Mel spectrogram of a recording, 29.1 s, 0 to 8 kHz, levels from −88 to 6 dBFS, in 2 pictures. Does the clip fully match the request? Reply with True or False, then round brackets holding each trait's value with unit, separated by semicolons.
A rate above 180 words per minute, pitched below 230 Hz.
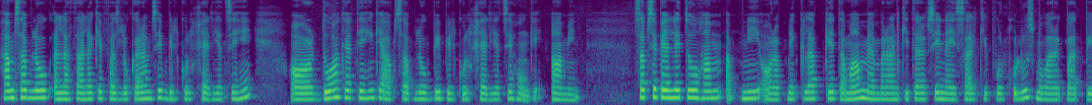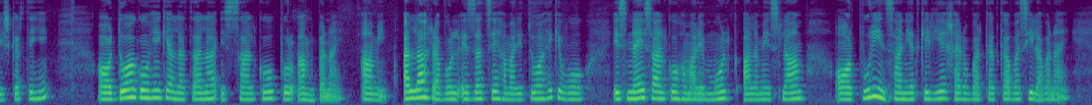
True (190 wpm; 185 Hz)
